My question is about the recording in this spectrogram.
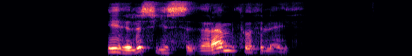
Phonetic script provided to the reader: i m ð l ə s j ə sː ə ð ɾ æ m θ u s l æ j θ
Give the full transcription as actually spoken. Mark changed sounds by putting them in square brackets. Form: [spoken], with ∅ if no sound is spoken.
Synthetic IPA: i [∅] ð l ə s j ə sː ə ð ɾ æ m θ u [θ] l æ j θ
